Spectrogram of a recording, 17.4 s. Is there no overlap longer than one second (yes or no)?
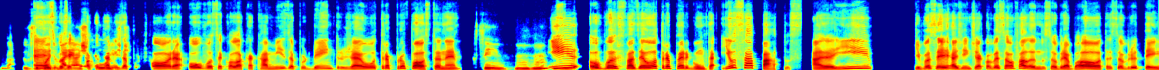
no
